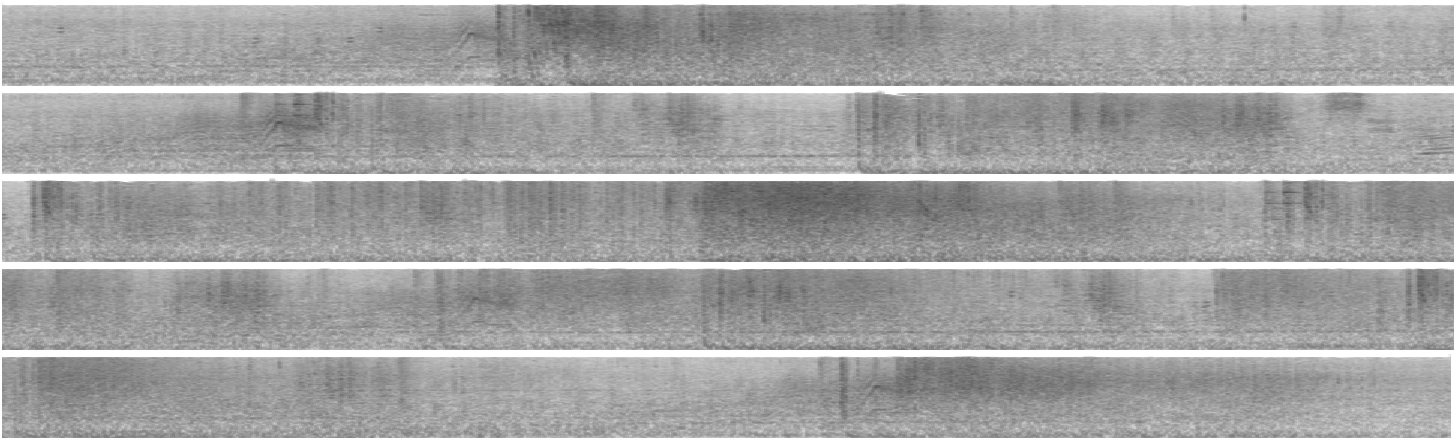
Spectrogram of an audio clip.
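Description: Gunfire crackles repeatedly.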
